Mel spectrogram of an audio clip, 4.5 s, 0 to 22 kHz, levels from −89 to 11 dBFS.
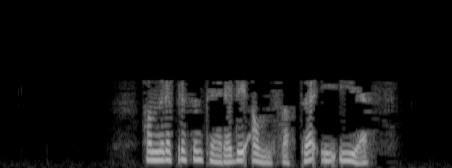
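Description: From start to finish the speech sounds watery and swirly, with nothing above 3 kHz, so it's dull and muffled. That's likely heavy MP3 compression: starved of bits, the encoder chopped the treble and let weak frequency lines flicker between frames, which fits a bitrate around 10 kbps.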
